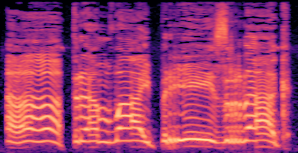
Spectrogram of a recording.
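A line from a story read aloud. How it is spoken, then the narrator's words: Shouting. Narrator (Russian): кричал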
